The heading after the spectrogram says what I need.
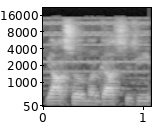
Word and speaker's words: Yaso Magatsuhi: If you don't do that, then basically you can't attack the one guy that, you know, the Yaso Magatsuhi or whatever his name was.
